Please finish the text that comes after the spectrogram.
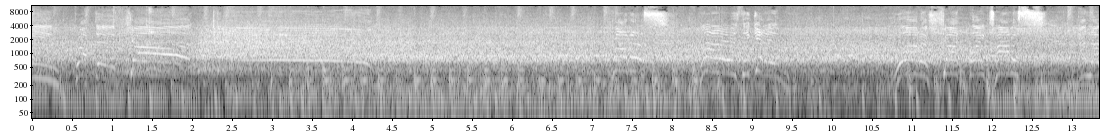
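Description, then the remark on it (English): A loud, sustained crowd roar at a basketball game, dense and unbroken for the whole stretch, with whoops, squeaks and sharp thuds of a bouncing basketball and slams poking through the noise. “crowd is roaring.”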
